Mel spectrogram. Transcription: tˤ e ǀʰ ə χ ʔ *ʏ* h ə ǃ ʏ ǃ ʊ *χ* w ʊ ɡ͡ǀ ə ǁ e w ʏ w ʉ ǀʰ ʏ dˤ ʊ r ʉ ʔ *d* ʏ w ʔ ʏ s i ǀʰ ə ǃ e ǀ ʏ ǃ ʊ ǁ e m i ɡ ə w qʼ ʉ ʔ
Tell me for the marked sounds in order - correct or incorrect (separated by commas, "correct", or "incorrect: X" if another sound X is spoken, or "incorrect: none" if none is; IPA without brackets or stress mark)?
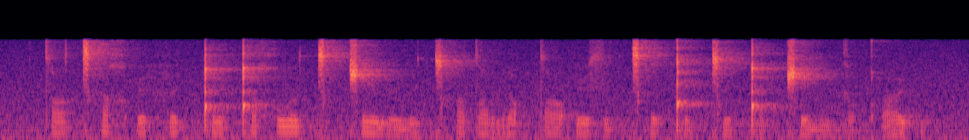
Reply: correct, correct, incorrect: tˤ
